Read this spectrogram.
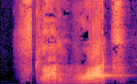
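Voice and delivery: low voice, loud burst on "what"; imitated groggy mom. Woken mom to her son, mock gruff bewilderment. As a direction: play a mother woken and baffled. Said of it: "And my mom's like".

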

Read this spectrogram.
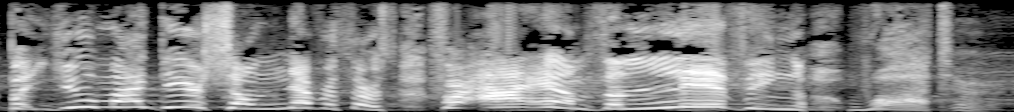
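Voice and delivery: starts level, climbs to a loud, high, ringing shout; Jesus imagined as a preacher, building to a shout; building preaching shout. Acted. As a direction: preach it up until you're shouting the promise. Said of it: "what Jesus was thinking but never actually said was".

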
